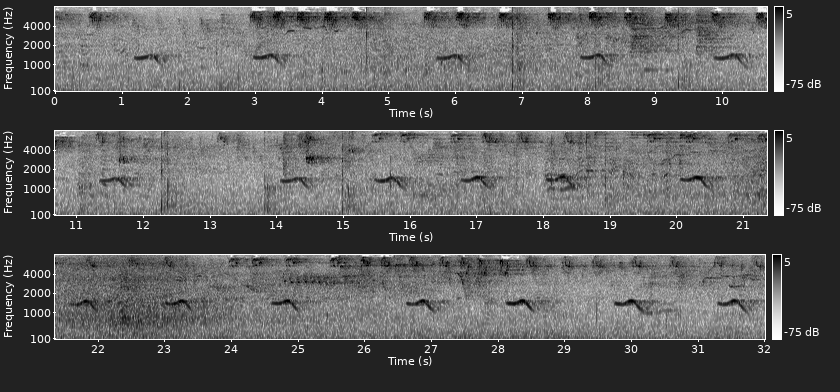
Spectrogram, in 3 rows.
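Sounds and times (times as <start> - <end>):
steady outdoor hum: 0.0 - 32.0
bird calling: 14.0 - 18.7, 23.0 - 28.8, 29.4 - 32.0.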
